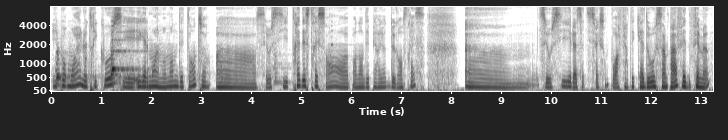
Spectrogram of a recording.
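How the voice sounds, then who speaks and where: A woman in her forties chatting casually about her knitting, relaxed and laughing often. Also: low-pitched, a little slow, soft background music. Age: 40s. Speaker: knitter sharing her experience. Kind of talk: casual chat.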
